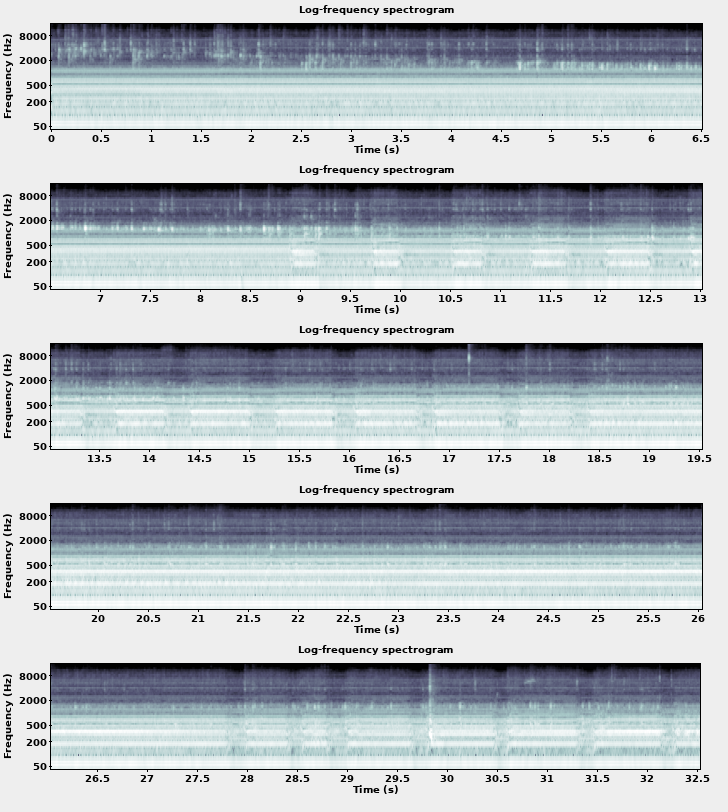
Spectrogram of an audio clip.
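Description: Espresso machine pump humming steadily as it pulls a shot, with espresso streaming into a glass cup. A faint high tone slides down over the first several seconds, and from about nine seconds in the hum pulses regularly.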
